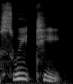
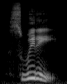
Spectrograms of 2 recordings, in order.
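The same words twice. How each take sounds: First: The t is a clear, aspirated stop. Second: The t is a quick, soft flap. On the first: The speaker calls it wrong. "不用发一个特别清晰送气的一个T，你不需要在美式发音当中呢读成Sweetie" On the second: The speaker calls it right. "会读一个闪音的处理"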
